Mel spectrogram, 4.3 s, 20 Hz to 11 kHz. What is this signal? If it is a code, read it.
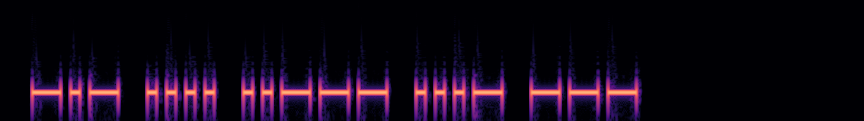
Morse code, heard as a keyed tone, about 25 wpm, 700 Hz. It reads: KH2VO
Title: USA Call Signs - 5 Characters - 25wpm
